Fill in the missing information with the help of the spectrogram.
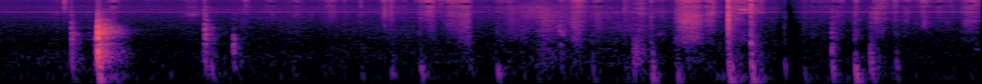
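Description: A large kitchen knife cutting through a log of dough, its blade knocking on the countertop, the sharpest knock about a second in. Lighter taps, clicks and soft scraping follow as hands handle the floured dough.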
